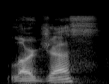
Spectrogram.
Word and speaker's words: largesse: Your word has two correct pronunciations. Largesse, largesse.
